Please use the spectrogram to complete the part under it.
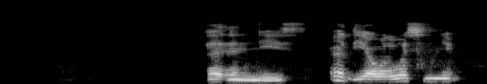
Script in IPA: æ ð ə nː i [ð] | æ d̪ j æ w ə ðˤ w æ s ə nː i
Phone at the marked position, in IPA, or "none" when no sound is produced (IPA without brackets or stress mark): θ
